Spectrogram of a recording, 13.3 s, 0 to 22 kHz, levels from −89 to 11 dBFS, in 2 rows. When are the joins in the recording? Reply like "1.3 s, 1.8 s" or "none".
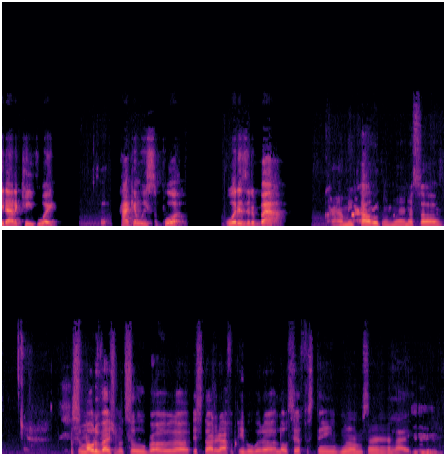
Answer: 1.6 s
